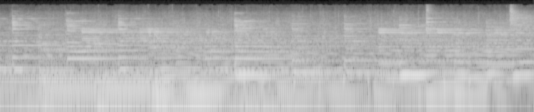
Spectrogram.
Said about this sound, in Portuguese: Todo o povo de Deus, diga amém, aplauda ao Senhor no seu lugar.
